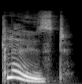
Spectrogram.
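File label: "closed", British English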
